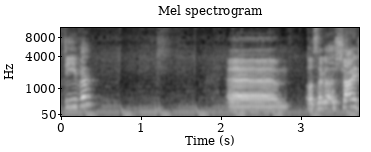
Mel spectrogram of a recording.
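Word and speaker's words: D.Va: at the minute uh and yes pronounced diva she's actually a super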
